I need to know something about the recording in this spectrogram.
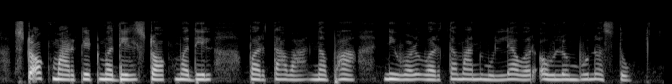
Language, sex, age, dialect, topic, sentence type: Marathi, female, 25-30, Varhadi, banking, statement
